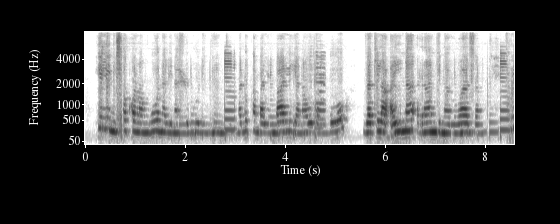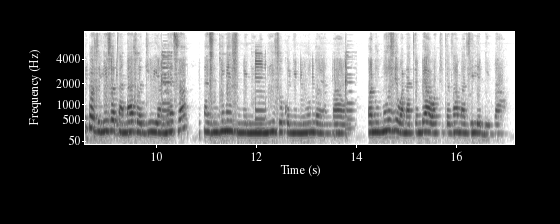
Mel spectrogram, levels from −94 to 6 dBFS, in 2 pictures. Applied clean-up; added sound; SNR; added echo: neural mask model RNNoise.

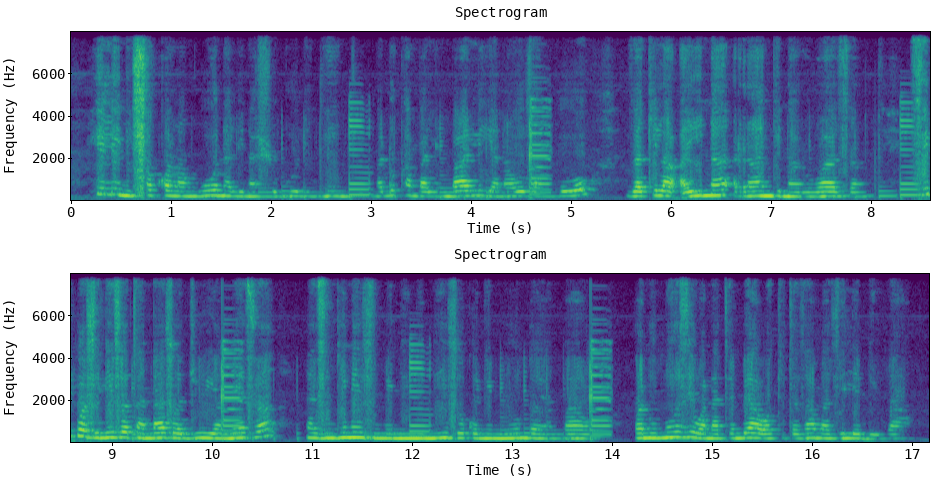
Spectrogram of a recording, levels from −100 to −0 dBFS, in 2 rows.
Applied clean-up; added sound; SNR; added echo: none; Electric guitar; 13 dB; none.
